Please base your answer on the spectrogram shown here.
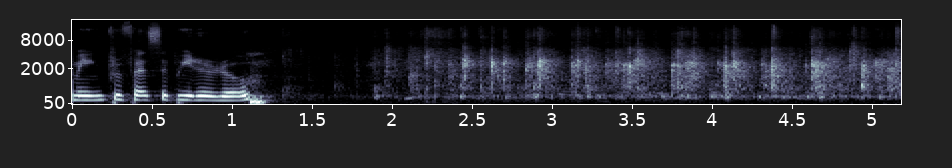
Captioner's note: applause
